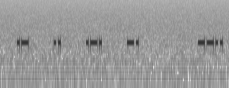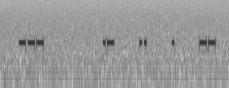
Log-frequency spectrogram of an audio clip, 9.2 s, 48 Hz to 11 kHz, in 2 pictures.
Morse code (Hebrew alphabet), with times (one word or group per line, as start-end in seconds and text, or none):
0.3-2.8 אירן
4.0-5.4 זה
6.6-8.9 איום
